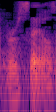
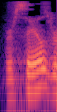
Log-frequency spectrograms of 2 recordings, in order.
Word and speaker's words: Versailles: But if you ever near the airport there, you'll see on the Versailles Road, that's the way they pronounce it, Versailles, I know what I'm saying, Versailles Road, just west of Lexington, by the airport, there is what looks like a medieval castle.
